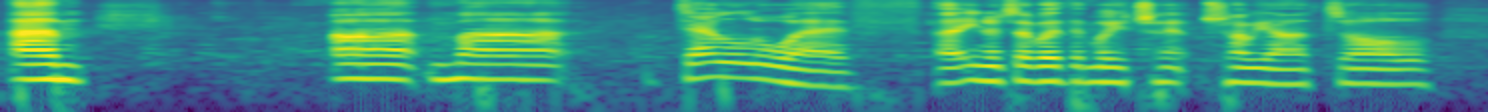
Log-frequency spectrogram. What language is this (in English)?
Welsh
